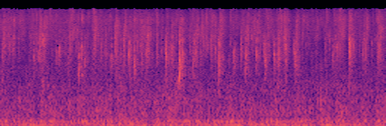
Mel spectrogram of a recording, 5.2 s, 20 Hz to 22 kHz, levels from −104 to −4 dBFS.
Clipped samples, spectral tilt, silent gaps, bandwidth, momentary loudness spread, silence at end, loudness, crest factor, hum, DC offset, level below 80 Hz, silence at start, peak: under 0.1%; -2 dB/octave; none; 17 kHz; 3 LU; 0 s; -36 LUFS; 24 dB; none; under 0.1%; -48 dBFS; 0 s; -12 dBFS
